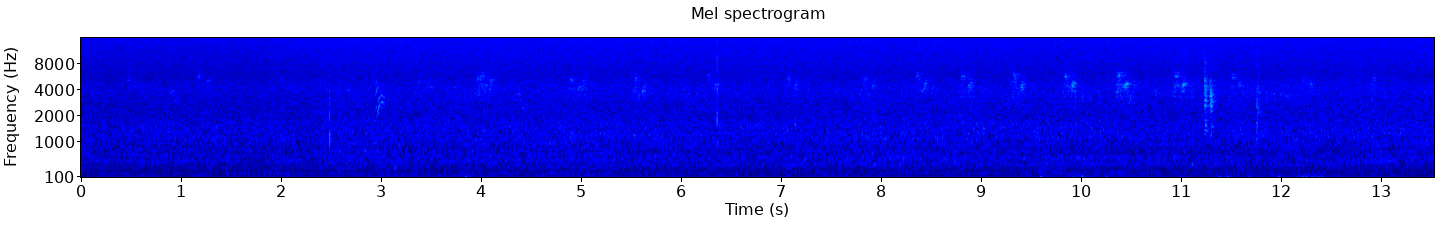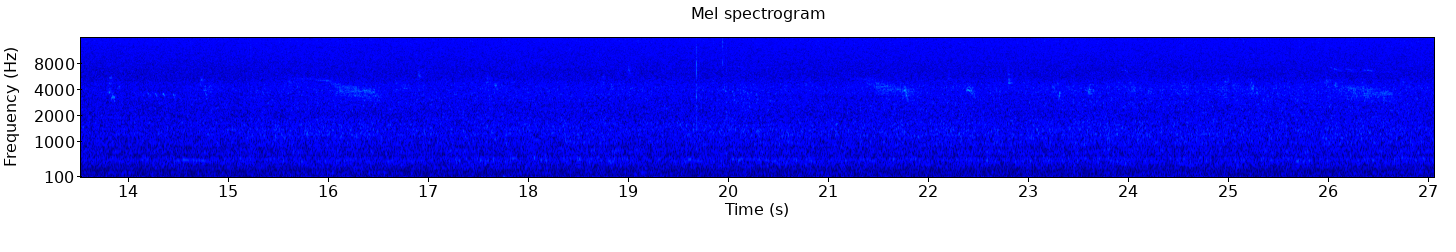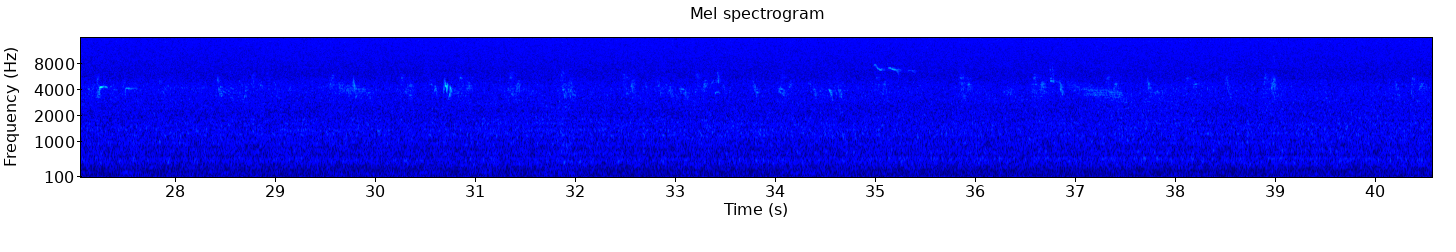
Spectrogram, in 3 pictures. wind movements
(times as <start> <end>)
9.4 14.4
